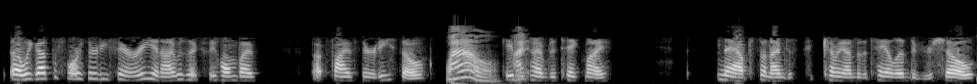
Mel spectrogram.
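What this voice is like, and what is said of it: Hoarse, fading voice. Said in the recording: “you're losing your voice.”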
